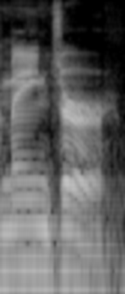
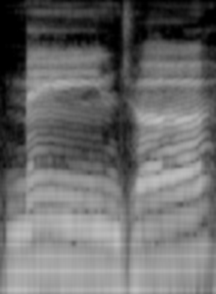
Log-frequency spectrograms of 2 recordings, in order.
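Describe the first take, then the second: First: Manger with a closed, clipped final vowel; the wrong way to say manger, closed ending. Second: Manger with open final uhr, drawn out; correct manger. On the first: Choir director showing the vowel to avoid, quick demo. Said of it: "instead of manger". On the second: Choir director showing the right vowel, drawn-out demo. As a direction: say manger slowly, ending on a clear uhr. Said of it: "instead of". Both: Shown as a demonstration.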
